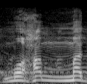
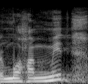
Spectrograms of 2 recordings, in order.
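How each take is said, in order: First: The vowel after the doubled m is 'a'. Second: The vowel after the doubled m is 'i'. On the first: The one who is greatly praised. "मीम पे जबर" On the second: The one who praises greatly. "बहुत तारीफ करने वाला"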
